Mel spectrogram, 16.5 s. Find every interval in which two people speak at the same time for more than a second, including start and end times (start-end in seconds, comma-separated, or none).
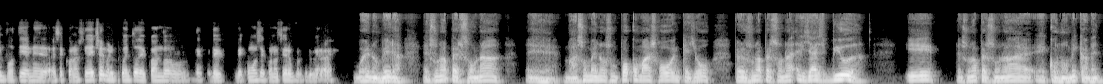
none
